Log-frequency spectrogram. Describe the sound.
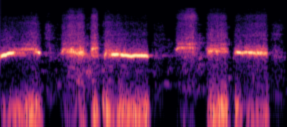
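A man whistles a tune in a shower cubicle, clear and high in several short phrases separated by brief pauses. The melody holds a fairly steady pitch with small note changes.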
